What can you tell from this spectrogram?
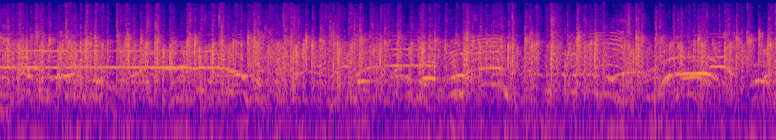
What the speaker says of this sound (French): Acclame très fort le roi de gloire, Yeshua Hamashiach.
